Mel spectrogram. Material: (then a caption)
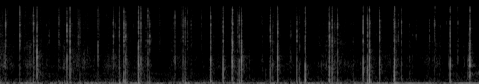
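Plastic. Fingertips and nails scratch and brush across flip sequin fabric made of plastic sequins. The result is a quick, uneven run of crisp, bright clicks and crinkly scrapes, each snapping off almost instantly over a faint low rumble.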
